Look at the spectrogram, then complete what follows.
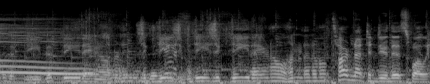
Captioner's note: rapid auctioneering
